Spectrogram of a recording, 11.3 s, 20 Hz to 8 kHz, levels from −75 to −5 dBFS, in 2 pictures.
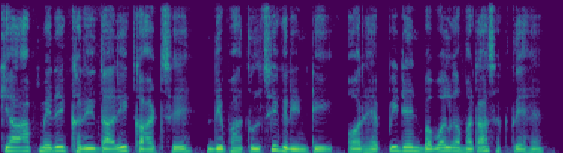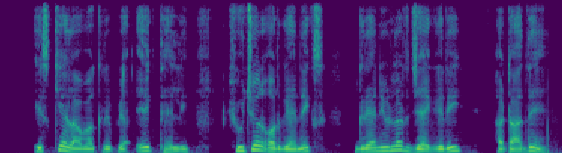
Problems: background sounds at intervals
